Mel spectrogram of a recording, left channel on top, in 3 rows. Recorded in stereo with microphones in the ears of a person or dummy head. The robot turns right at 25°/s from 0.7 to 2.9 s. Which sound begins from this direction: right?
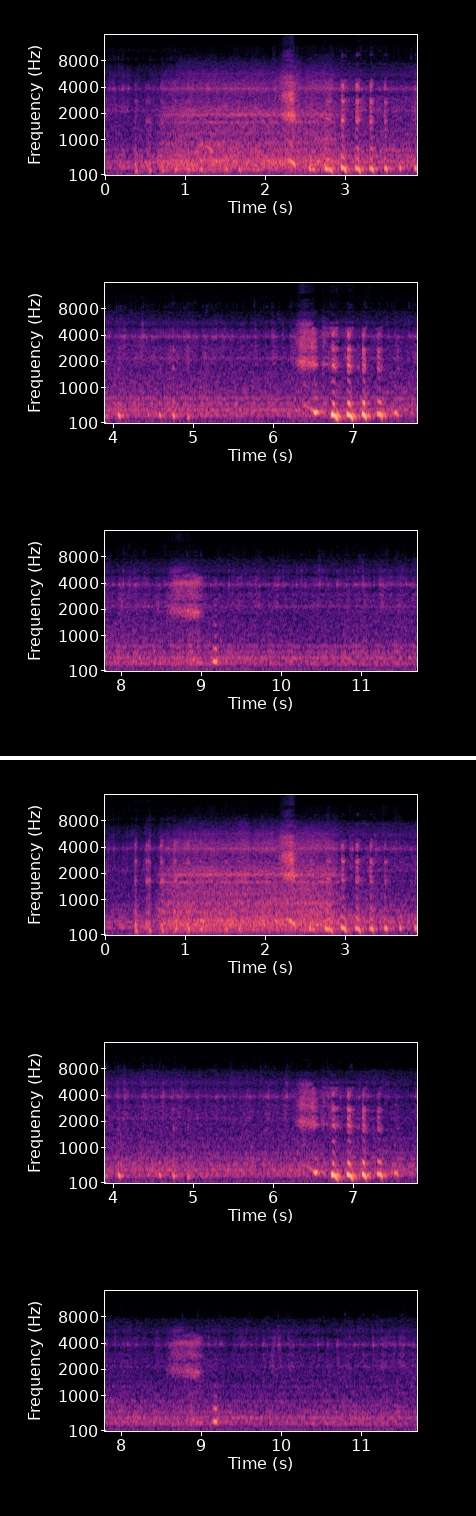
Laughter, at 0.4 s.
